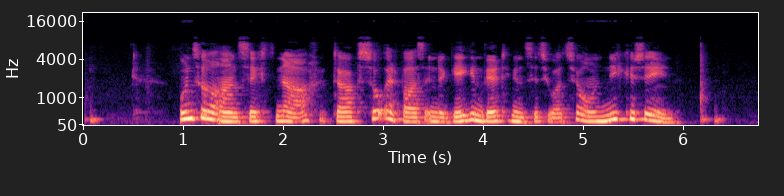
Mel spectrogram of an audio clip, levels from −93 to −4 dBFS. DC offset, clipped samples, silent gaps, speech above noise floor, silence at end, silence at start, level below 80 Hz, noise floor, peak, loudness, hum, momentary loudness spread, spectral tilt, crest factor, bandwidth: under 0.1%; under 0.1%; none; 36 dB; 0.35 s; 0.1 s; -60 dBFS; -52 dBFS; -2 dBFS; -17 LUFS; none; 10 LU; -8 dB/octave; 14 dB; 7.6 kHz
